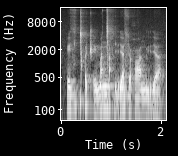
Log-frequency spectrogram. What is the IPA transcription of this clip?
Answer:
e zʲ u ǀʰ ʌ t͡ʃʼ e m a ŋ͡ǀ e ħ rʲ a z ø ħ ʕ ʌ ŋ u rʲ a

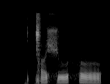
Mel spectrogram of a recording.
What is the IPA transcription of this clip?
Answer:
ǀ ɔ ʃ u h o

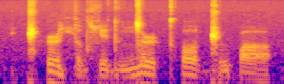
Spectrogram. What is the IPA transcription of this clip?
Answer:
ǁʰ ə˞ ç ɔ d ɬ ɪ d ʊ ŋ͡ǀ ə˞ kʰ ɔ ɡ͡ǁ ʊ p ɑ

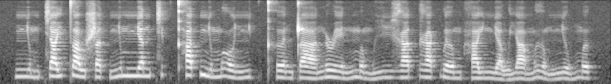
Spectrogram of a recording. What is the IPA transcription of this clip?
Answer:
ɲ ə˨˩˨ m c a˧˥ j t̪ a˨˩ w ʂ a˨˩ t̚ ɲ ə˧ m ɲ a˧ n c ə˦˥ k̚ t̪ʰ a˦˥ t̚ ɲ ə˧˥ m ɣ ɔ˨˩ ɲ ə˦˥ k̚ t̪ʰ əː˨˩ n ʈ aː˨˩˦ n ɹ e˨˩˦ n m ə˨˩˨ m ɣ i˧ ɣ a˦˥ t̚ ɣ a˦˥ k̚ l əː˧ m h a˧ j ɲ a˨˩˨ w j a˨˩˦ m ɣ ə˨˩˨ m ɲ ə˨˩˦ w m ə˦˥ k̚

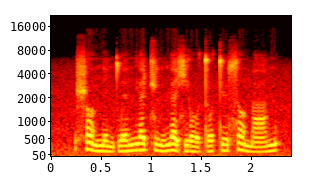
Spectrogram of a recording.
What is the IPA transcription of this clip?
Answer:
ʂ ɤ˥˩ n̪ i˨˩ n t̪ w e˦ ɪ̯ n̪ j ɛ˥ t͡ɕ y˨ n l ɥ ɛ˥˩ ɕ j o˨˩ ʊ̯ t̪ o˦ ʊ̯ t̪ y˧˥ s ɤ˥˩ m a˧˥ n

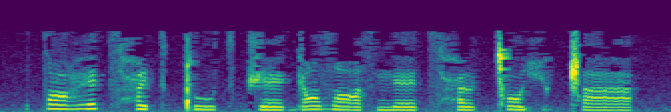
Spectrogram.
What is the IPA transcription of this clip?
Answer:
tˤ ʊː˨ ɦ ɛ˦ t͡s ħ e˨ t͡s ǃ uː˨ t͡s t͡ʃ ɛː˨ ɡ e˦ zˤ aː˨ s ŋ ɛː˨ t͡s ħ əː˨ ǀ ɔ˦˨ ç ʊ˦ ǁ aː˦

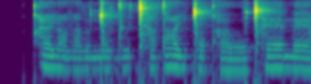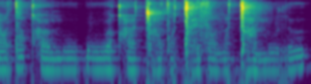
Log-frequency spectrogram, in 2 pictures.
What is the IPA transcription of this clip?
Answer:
qʰ iː ðˤ i l u ŋ͡ǀ u d ɯ ǀʰ i dˤ iː ǀ u qʰ oː ǀʰ ɛː m ɛː dˤ ɯ qʰ uː ŋ uː ɠ uː qʰ ɛ ɡ͡ǀ u tˤ ɛ ɡ͡ǀ ɛ s ɛ ðˤ i ɡ͡ǀ a m uː r ɯ

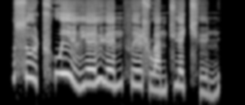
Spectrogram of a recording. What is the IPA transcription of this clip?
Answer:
s o˥˧ ʊ̯ ʈ͡ʂʰ w e˥˩ ɪ̯ l j ɛ˧˥ l ɥ ɛ˧˥ n f e˥ ɪ̯ ʂ w a˧˥ n t͡ɕ ɥ ɛ˥˩ t͡ɕʰ y˨˩˦ n

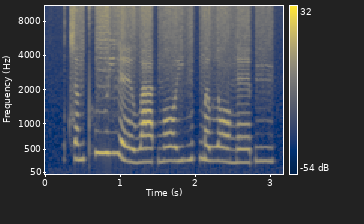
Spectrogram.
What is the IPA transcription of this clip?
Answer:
t͡s ɐ˨˥ ŋ pʰ uː˥ j l ɛː˨˩ w aː˨ t̚ ŋ ɔː˨˧ j ŋ ʊ˧ k̚ m ɐ˨ w l ɔː˨˩ ŋ ɛː˨ p yː˧

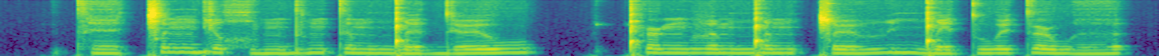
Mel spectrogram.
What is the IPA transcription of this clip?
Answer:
tʰ ɛ̤ ǀ ə ŋ ɡ e χʷ ə̤ m d ə̤ m t ɘ m ŋ͡ǃ ɘ d ø w | ǃʰ ə˞ ŋ v ɛ m ŋ͡ǃ ɘ m ǀ ø v i ŋ͡ǃ e t w ø t ə˞ w ə̤

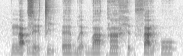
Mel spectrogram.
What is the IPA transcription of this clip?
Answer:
n ä˦ ʔ z ḛ˦˨ t ḭ˦˨ ʔ ɛ˦ b ɛ̰˦˨ b ä˦ k ã˦ h ɪ˦ ʔ θ a̰˦˨ ɪ̯ ʔ o˨

